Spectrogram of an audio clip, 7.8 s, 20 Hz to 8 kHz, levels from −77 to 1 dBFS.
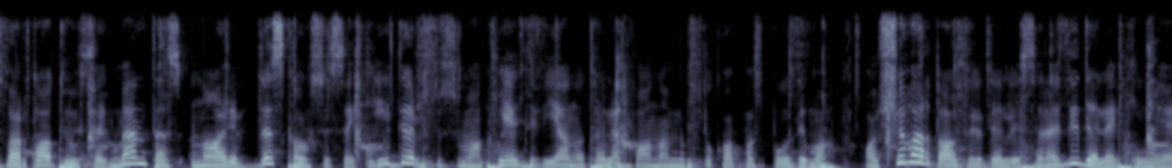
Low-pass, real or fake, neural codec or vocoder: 7.2 kHz; fake; codec, 16 kHz, 4 kbps, FunCodec, trained on Chinese and English, 50 frames a second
